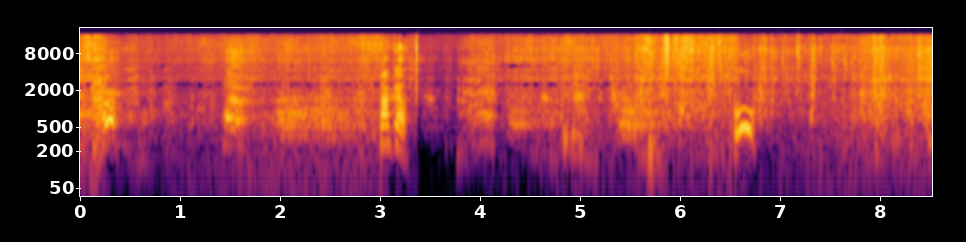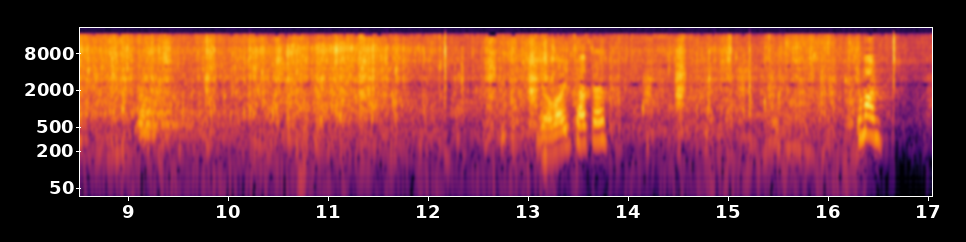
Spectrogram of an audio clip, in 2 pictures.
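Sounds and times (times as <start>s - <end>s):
dogs splashing in water: 0.0s - 17.0s.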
